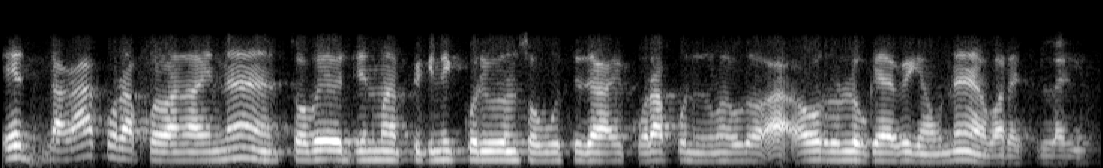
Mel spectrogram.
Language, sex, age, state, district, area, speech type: Odia, male, 45-60, Odisha, Nuapada, urban, conversation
